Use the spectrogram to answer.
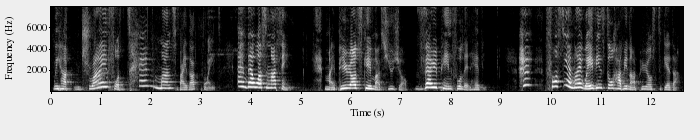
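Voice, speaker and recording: Betrayed, grieving wife played by a woman, Ghanaian accent, very animated high voice, exclamatory stage delivery. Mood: weary, lamenting. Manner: theatrical, exclamatory, with drawn-out sighs and interjections. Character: bitter, grieving betrayed wife confronting her husband. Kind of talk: dramatic monologue in a staged reading.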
